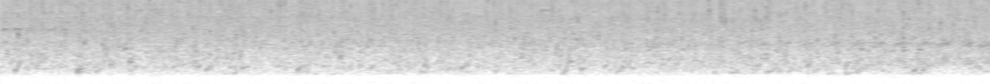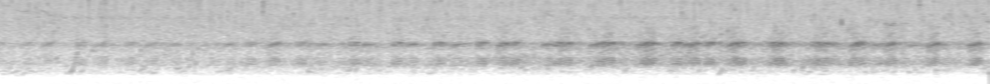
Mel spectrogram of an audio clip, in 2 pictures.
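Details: Frogs by a river: flowing, trickling water dominates at first, then a chorus of pulsed croaking trills swells in after about eight seconds, growing louder and more regular, with rapid beats several times per second until the end.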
